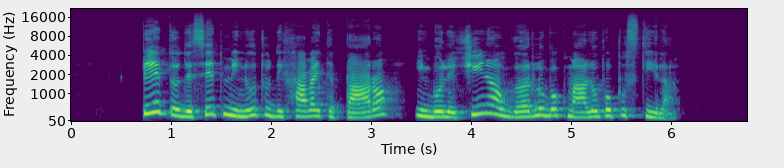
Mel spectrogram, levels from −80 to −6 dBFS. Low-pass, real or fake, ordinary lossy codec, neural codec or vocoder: 19.8 kHz; fake; none; codec, 44.1 kHz, 7.8 kbps, Pupu-Codec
